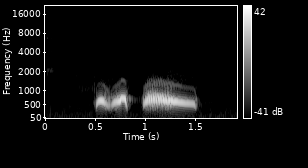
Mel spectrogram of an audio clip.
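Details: Spotted dove in the thổ voice style, cooing to lure wild doves in: a short two-part phrase, a brief wavering hoot followed by a longer, steady low coo that slides slightly downward. No other sounds.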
